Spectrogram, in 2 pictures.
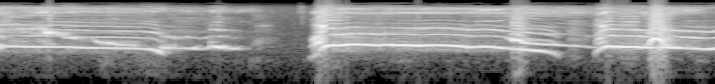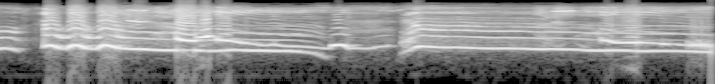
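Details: Dog howling in response to a person howling; long drawn-out wavering howls with rich harmonics, some sliding down in pitch, several overlapping voices, separated by brief pauses around two and five seconds.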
